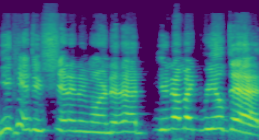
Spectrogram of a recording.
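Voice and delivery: high, whiny mock scolding tone. Recapping a story, the speaker voices Hollis popping off at his uncle: mock-whiny Hollis voice. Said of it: "I don't know why I'm making him whiny".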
